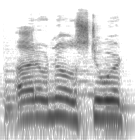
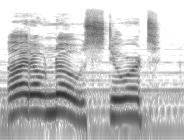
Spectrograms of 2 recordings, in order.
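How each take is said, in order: First: The voice is pitched lower and deeper. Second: The voice sounds light and youthful. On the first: The speaker calls it right. "gonna drop my voice" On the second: The speaker calls it wrong. "I made him sound like kind of young, like a like a new police officer"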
